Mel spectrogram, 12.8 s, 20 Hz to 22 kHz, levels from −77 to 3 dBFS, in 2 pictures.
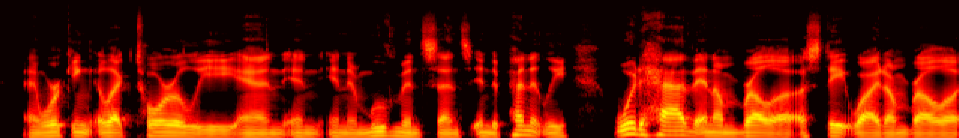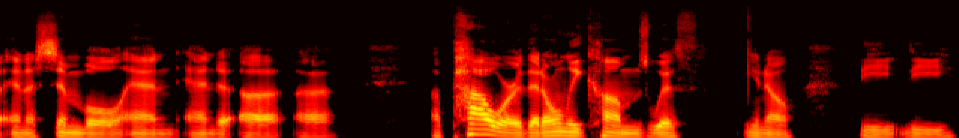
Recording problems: none

